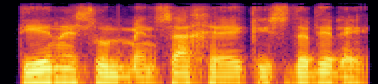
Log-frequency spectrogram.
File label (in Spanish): mensaje loquendo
